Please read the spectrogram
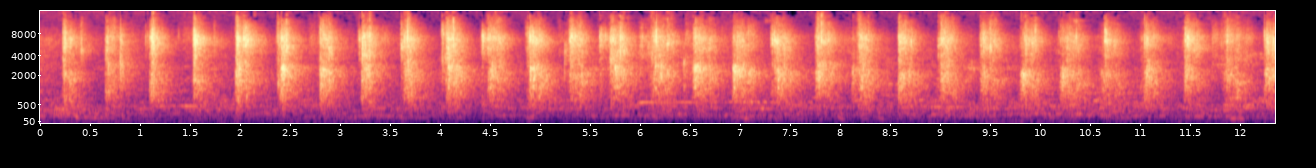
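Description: Many people clapping together in time, a steady beat of about three claps a second.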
